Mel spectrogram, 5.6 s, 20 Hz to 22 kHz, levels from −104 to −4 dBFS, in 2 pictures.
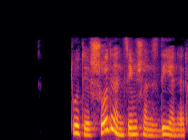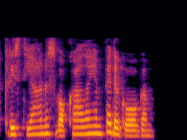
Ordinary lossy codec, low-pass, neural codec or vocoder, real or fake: AAC, 48 kbps; 7.2 kHz; none; real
